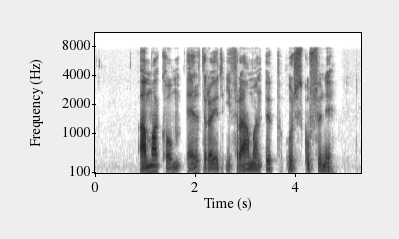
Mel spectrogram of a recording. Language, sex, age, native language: Icelandic, male, 40-49, German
